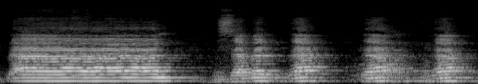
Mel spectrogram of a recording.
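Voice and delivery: دال زبر دا chanted very slowly and gently; نرمی سے دا; soft da. Shown as a demonstration. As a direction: stretch each syllable softly. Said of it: "نہ سیٹی نہ سختی".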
